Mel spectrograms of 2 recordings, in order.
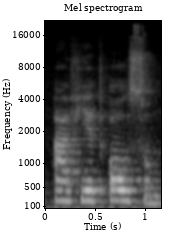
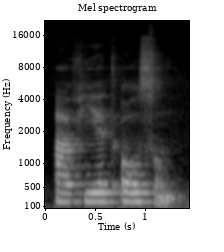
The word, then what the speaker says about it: afiyet olsun: I nie zdziwcie się jeżeli w odpowiedzi na ten zwrot usłyszycie: afiyet olsun (czyt. afjet olsun) To oznacza 'smacznego'.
